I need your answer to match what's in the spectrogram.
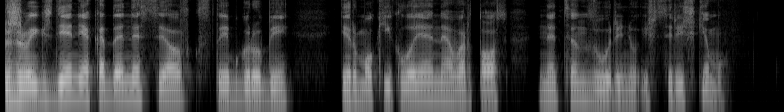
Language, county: Lithuanian, Klaipėda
